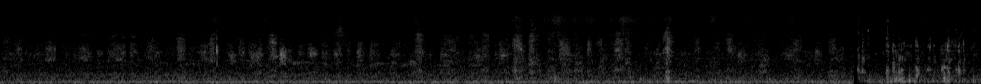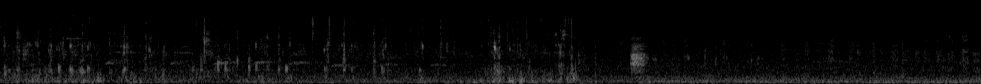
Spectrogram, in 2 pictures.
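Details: Australian Cattle Dog panting in the backyard, one of three females enjoying fine weather; quick rhythmic breathy huffs run continuously, with a few louder clicks and soft scuffling noises partway through.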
